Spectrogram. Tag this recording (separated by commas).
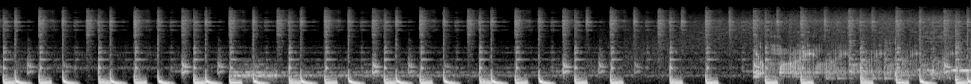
Music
